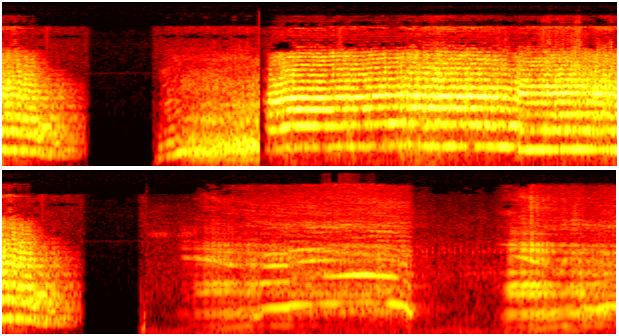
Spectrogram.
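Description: A cow gives several loud, drawn-out moos, one held for about three seconds, with rich nasal tones and slight rises and falls in pitch.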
